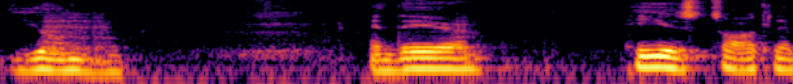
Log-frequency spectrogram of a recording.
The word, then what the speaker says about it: Jung: It's spelled Jung, but it's pronounced Yung, Jung.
